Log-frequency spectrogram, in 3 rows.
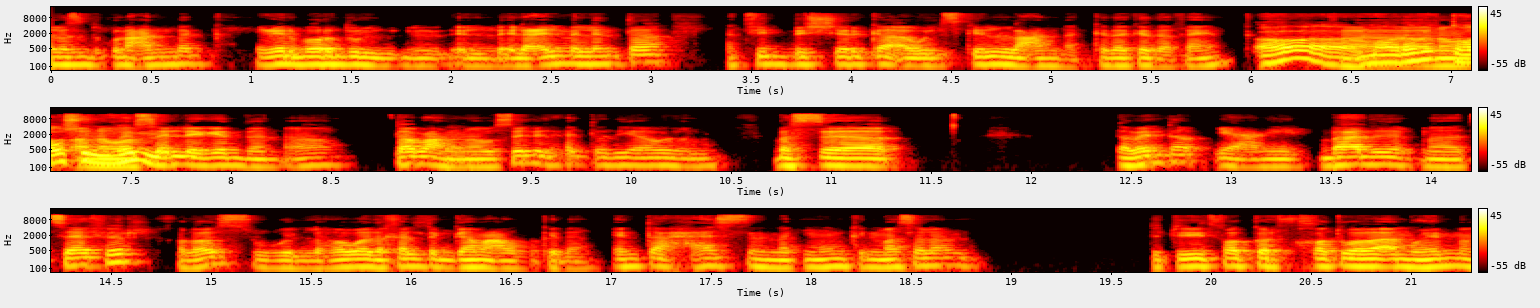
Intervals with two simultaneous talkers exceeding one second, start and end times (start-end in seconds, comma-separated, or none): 6.3-7.8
